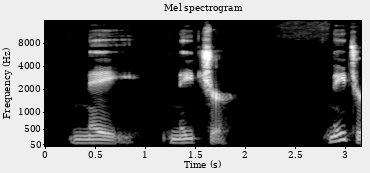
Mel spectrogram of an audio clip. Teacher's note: in the first word we use the long a like day and say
